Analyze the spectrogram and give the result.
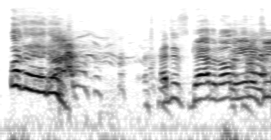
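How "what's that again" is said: laughing shout. Pretend. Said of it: "Make that noise again".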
